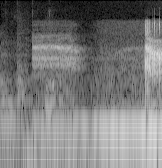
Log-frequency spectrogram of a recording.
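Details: Male ptarmigan sitting on a rock in Alaska's Arctic gives its mating call to a female: a nasal, held call, then a louder rasping, falling burst; a low steady hum runs underneath.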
